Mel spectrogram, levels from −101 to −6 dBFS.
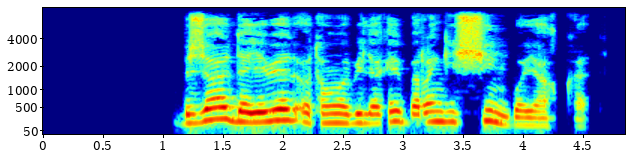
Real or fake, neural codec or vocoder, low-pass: real; none; 7.2 kHz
